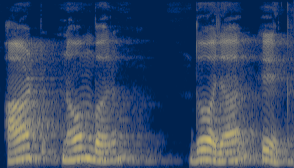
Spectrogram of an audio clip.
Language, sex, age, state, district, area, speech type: Hindi, male, 30-45, Madhya Pradesh, Ujjain, rural, spontaneous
